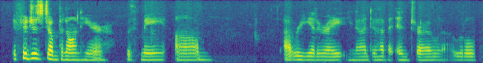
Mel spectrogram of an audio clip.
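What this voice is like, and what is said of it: Congested, stuffy-nosed voice. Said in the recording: “Excuse my voice. I'm a little snotty today”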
